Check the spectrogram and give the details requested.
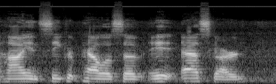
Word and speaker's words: Asgard: and secret palace of asgard that's a funny way of pronouncing it but that's like the only way i can see it's uh or ozgard a-s-g-a-r-d so i mean i know it sounds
